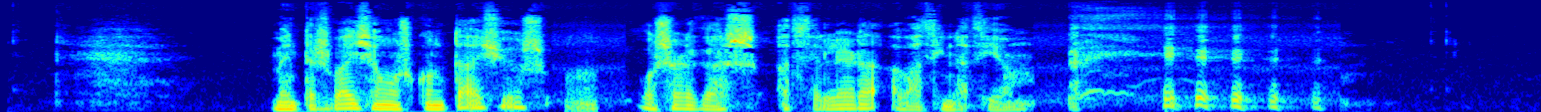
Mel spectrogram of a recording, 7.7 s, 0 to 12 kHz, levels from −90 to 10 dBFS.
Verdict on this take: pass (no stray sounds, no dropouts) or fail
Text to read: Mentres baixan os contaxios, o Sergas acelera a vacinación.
fail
